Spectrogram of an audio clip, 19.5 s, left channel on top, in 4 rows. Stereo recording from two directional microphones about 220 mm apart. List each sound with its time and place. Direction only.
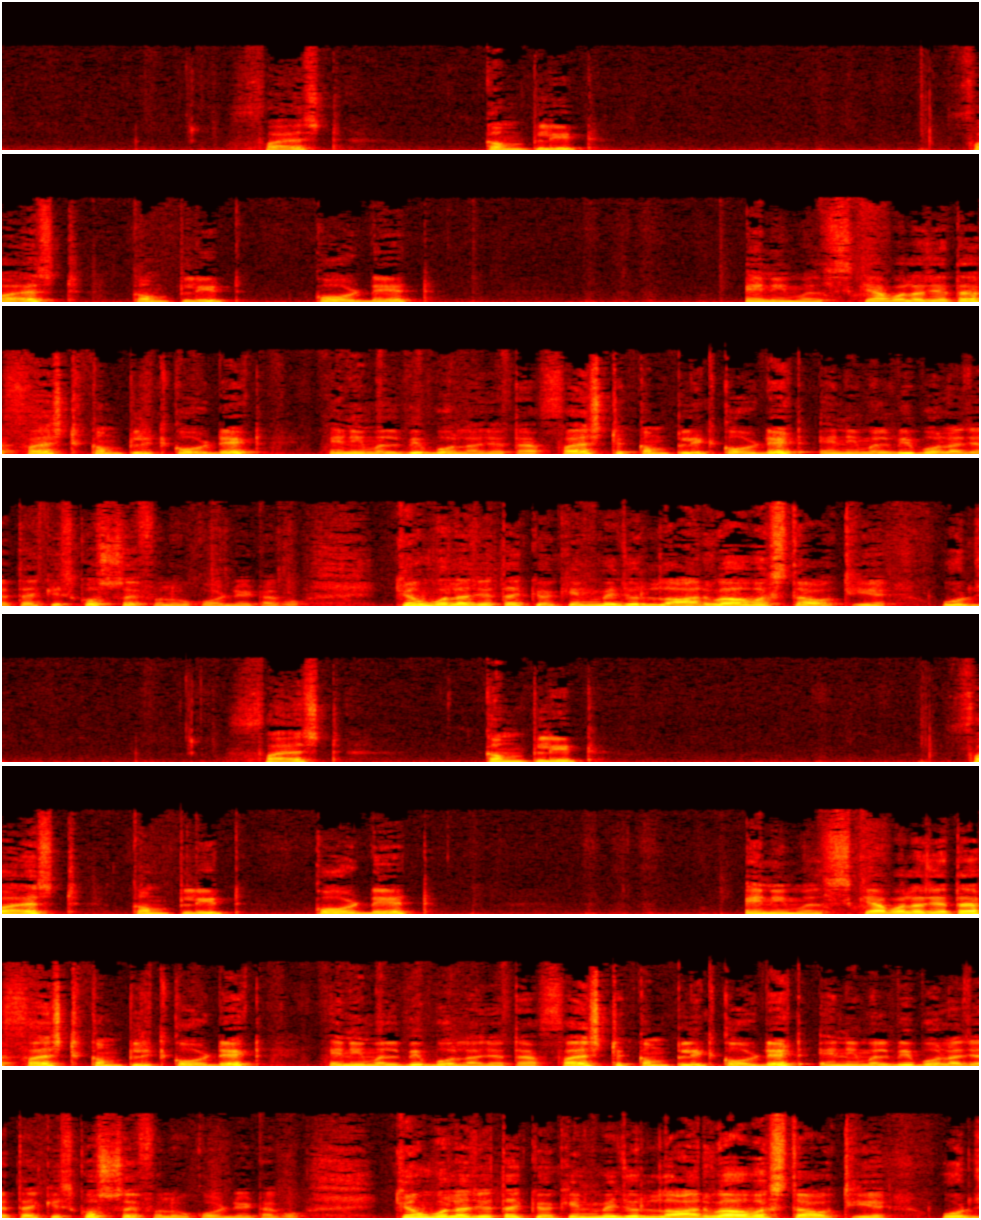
0.9 s a sound: 40° right (ahead or behind)
2.4 s speech: 40° right (ahead or behind)
4.8 s speech: 40° right (ahead or behind)
8.5 s speech: 40° right (ahead or behind)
